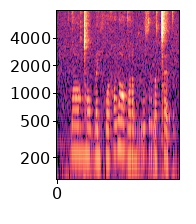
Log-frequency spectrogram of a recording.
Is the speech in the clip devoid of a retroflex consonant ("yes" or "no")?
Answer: yes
